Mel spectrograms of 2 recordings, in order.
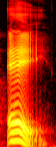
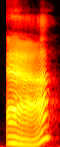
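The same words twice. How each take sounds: First: The vowel sounds like the letter's name. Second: The vowel is a short sound, unlike the name. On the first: The speaker calls it wrong. "short vowel sound of A is not A" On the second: The speaker calls it right. "It's A"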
